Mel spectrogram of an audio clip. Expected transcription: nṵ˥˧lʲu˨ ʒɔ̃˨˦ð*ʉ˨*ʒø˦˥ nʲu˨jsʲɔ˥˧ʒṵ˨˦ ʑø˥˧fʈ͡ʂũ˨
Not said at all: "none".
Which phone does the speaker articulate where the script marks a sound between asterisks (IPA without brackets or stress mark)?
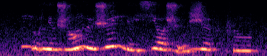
ʉ˨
